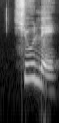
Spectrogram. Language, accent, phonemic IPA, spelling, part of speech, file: Swahili, Kenya, /ˈʃu.lɛ/, shule, noun, Sw-ke-shule.flac
- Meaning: school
